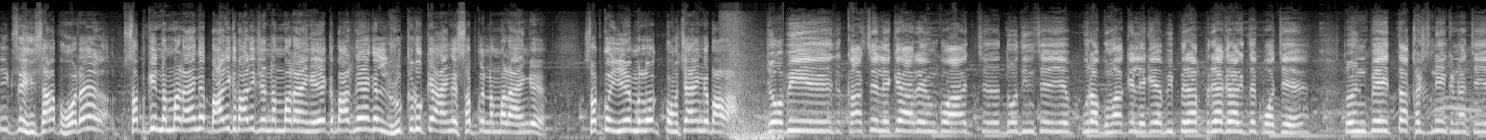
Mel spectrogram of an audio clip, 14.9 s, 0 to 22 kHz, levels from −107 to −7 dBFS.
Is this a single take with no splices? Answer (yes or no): no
